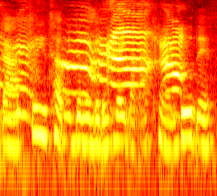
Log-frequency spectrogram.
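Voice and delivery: high, loud crying prayer to God; desperate sobbing plea. Retold or imitated. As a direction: beg God through tears. Retold desperate prayer in labor.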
